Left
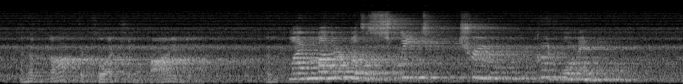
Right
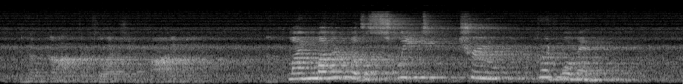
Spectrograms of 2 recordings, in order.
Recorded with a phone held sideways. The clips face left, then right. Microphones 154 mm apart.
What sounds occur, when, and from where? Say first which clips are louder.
0.2 s a man speaking: left 2 dB; 55° left (ahead or behind), 0.6 m
2.9 s a woman speaking: right 4 dB; 50° right (ahead or behind), 0.6 m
